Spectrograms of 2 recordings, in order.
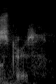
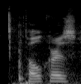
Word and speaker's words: sepulchres: is that how you pronounce that? Sepulchres? – Sepulchres. – Sepulchres uh, lined the cavern walls, each carved with intricate reliefs and designs and marked with dwarfish runes.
